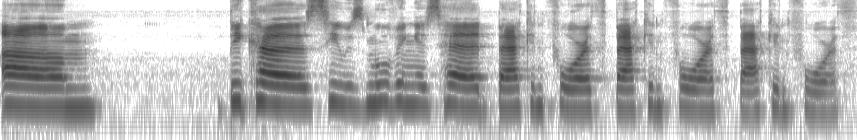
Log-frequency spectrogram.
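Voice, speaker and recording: Her voice is fairly high, bright and sharp, with an American accent. The woman's intonation stays monotone and flat. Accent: Massachusetts accent, comes out when nervous. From Massachusetts. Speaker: eyewitness vlogger. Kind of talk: personal testimony. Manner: rambling, hesitant.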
